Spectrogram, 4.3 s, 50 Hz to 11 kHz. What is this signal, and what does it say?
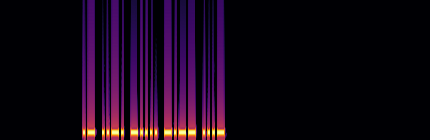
Morse code, heard as a keyed tone, about 52 wpm, 700 Hz. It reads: AF6YV
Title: USA Call Signs - 5 Characters - Repeated 2x - 50wpm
